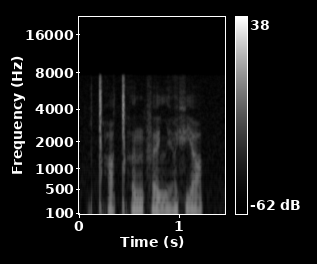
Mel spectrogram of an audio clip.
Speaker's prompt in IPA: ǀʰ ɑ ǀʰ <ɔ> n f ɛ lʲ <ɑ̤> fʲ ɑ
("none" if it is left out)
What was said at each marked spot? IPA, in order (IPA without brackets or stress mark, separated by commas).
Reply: ə, ɑ̤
